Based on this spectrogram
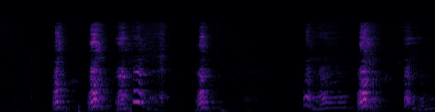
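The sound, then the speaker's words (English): A dog, prompted to say hello, 'sings' in a string of drawn-out, tuneful growls and whimpers, several bursts in a row, a brief pause, then a few more, with no one talking. “That dog will sing for a piece of a biscuit, I swear to God.”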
